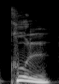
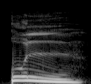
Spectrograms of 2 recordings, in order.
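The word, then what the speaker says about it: قُلْ: keluar KL ya Sehingga Jangan dibaca KL yang betul dengan menghilangkan udara itu Qul ya dibaca Qul Ee tidak ada udara atau tidak ada Hames di situ sebab huruf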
